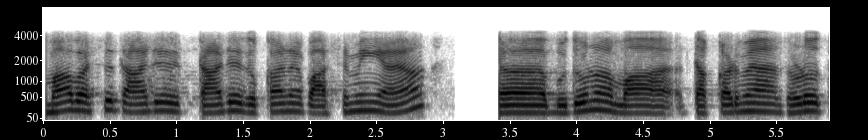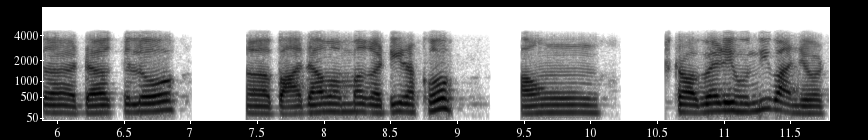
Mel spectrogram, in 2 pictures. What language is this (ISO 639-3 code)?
snd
